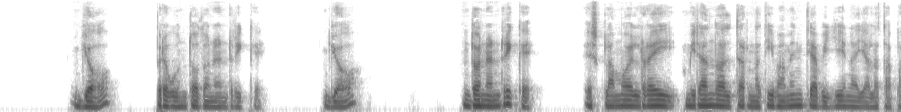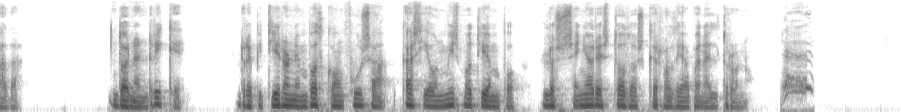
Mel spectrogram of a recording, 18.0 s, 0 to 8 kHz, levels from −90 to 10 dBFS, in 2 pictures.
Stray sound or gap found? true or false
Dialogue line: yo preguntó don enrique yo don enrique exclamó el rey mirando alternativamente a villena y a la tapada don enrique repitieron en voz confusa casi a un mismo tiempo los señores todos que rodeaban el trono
true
